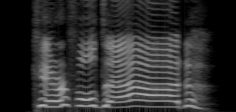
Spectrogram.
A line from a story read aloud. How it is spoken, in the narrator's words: yelled Benny from inside the basket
